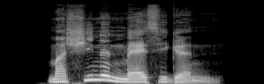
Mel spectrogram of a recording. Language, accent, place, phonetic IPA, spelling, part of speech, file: German, Germany, Berlin, [maˈʃiːnənˌmɛːsɪɡn̩], maschinenmäßigen, adjective, De-maschinenmäßigen.ogg
- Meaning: inflection of maschinenmäßig: 1. strong genitive masculine/neuter singular 2. weak/mixed genitive/dative all-gender singular 3. strong/weak/mixed accusative masculine singular 4. strong dative plural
